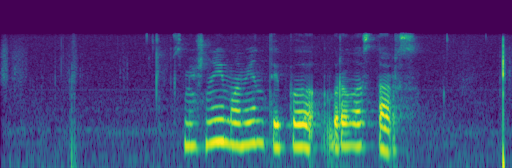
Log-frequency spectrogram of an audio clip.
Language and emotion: Russian, neutral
